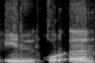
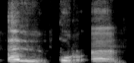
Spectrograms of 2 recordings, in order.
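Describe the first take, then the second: First: The word begins with an i vowel. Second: The word begins with an a vowel. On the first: The speaker calls it wrong. "We don't say Il-Quran" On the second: The speaker calls it right. "we say Al-Quran, like this"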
